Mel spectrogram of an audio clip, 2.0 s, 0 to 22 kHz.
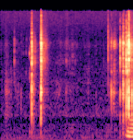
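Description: Light clicks of 3D-printed plastic chassis parts being handled and pushed together: two about half a second in, then a quick run of clicks near the end as the part goes in.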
